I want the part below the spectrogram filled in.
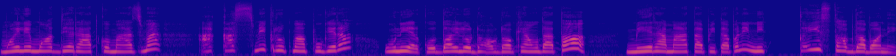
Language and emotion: Nepali, surprised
